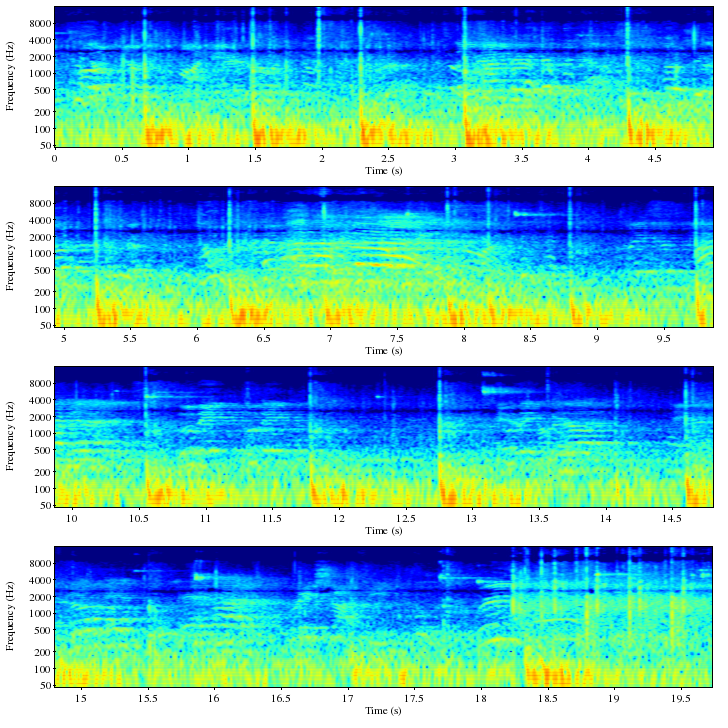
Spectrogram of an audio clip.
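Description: A basketball bouncing repeatedly on a hardwood gym floor as it is dribbled, with indistinct shouting from players mixed in.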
